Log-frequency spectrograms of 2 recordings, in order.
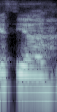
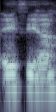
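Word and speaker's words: Aythya: There's a lot of similarities in this whole group of birds, the Aethia or Aethia, a couple different pronunciations there.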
